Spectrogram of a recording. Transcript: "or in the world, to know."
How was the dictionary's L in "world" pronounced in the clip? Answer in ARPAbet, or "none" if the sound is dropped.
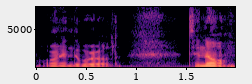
L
